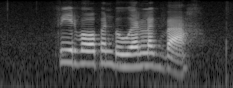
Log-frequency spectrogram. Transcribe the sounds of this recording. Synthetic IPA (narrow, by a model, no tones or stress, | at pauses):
fiːrvɑːpənbəɦuərləkvæ̰χ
